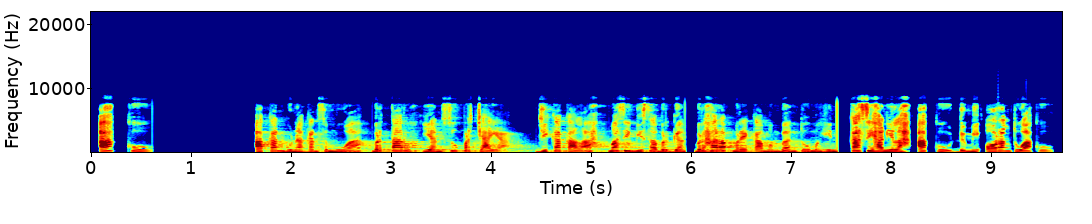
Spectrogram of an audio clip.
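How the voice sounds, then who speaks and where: Actress as high-voiced, desperate jilted woman. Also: moderate pace, no echo, dull audio, close to an everyday voice. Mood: desperate insistence. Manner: pleading, defiant, overwrought. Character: desperate, obsessive jilted young woman crashing a wedding. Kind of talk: dubbed melodrama acting.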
